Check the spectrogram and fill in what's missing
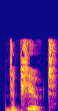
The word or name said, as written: depute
